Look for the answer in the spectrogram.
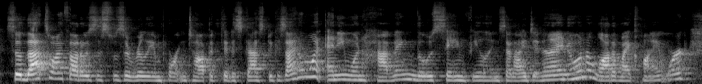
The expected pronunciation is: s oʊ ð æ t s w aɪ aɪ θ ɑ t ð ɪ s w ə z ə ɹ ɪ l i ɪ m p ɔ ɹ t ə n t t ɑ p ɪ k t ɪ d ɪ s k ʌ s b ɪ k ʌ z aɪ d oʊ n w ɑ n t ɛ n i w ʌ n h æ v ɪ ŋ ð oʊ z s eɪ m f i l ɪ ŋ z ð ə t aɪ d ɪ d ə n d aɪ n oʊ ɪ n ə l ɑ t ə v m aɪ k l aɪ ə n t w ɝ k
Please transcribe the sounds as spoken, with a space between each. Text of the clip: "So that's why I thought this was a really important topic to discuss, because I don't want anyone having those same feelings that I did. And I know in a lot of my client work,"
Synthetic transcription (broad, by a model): s oʊ ð æ t s w aɪ aɪ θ ɑ t ð ɪ s w ə z ə ɹ ɪ l i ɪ m p ɔ ɹ t n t t ɑ p ɪ k t ɪ d ɪ s k ʌ s b ɪ k ʌ z aɪ d oʊ n w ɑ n t ɛ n i w ʌ n h æ v ɪ ŋ ð oʊ z s eɪ m f i l ɪ ŋ z ð ə t aɪ d ɪ d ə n aɪ n oʊ ɪ n ə l ɑ t ə v m aɪ k l aɪ ə n t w ɝ k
